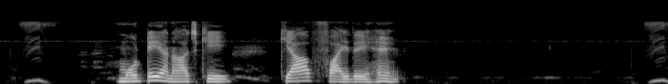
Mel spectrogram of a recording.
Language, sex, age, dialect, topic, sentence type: Hindi, male, 18-24, Garhwali, agriculture, question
